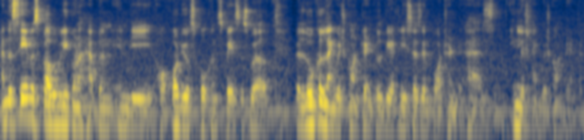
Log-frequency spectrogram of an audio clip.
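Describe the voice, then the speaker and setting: Medium-pitched male voice with a Marathi accent, fairly quick and lively in intonation, with audible room echo and noticeable background noise. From India (Marathi-speaking region). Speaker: audiobook industry executive. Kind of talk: panel discussion.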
